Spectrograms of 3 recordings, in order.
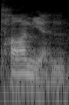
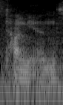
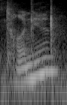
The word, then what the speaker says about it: Tonyan: Well, you just said Robert Tonyan when it's Tunyon, so... It's Tunyon? Yeah. Okay, It rhymes with onion, so sorry.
